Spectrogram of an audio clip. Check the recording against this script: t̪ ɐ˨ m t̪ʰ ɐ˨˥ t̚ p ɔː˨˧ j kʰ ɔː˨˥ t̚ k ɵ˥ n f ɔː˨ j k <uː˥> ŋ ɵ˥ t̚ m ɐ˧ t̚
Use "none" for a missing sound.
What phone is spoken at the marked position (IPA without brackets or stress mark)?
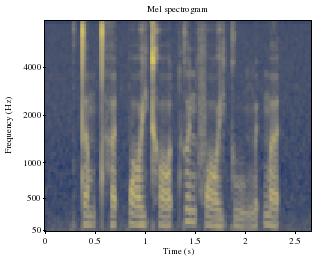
uː˨˩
